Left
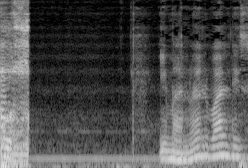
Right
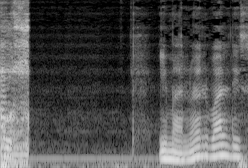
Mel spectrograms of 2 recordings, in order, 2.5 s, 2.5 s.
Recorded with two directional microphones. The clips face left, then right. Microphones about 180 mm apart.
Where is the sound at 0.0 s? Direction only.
Centre (ahead or behind).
